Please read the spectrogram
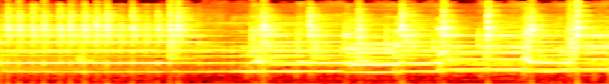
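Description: Traditional Chinese music played on porcelain instruments: a porcelain flute holds a long note, then from about halfway through a quick melody of short, sharp-onset notes joins in.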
